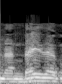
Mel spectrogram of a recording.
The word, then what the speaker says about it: Landaglia: Me llamo Carlos Rubén Landaglia, como dijeron, bien pronunciado acá,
